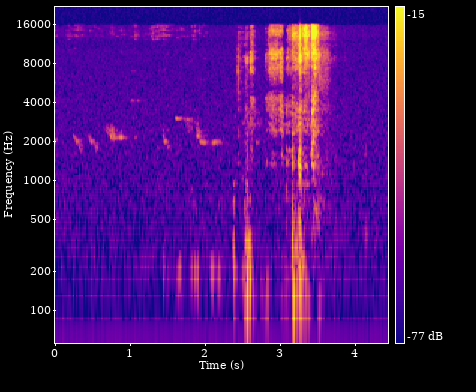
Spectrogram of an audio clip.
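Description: Near silence, broken about two and a half seconds in by a few faint short clicks and a brief scratchy rustle.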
